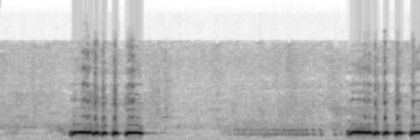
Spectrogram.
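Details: Zebra dove, a local Indonesian bird, giving two bursts of rapid bubbling coos, each a string of four or five soft pulsed notes, separated by a quieter murmuring note; low steady hum in the background.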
